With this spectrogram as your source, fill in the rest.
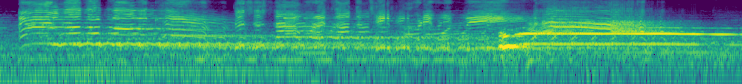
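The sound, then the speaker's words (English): Eerie banshee shrieks: layered, high-pitched wailing voices rising and falling continuously, loud, with a sharper cry swelling near the end and no talking. “Ah, beware on the right, it's a banshee.”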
